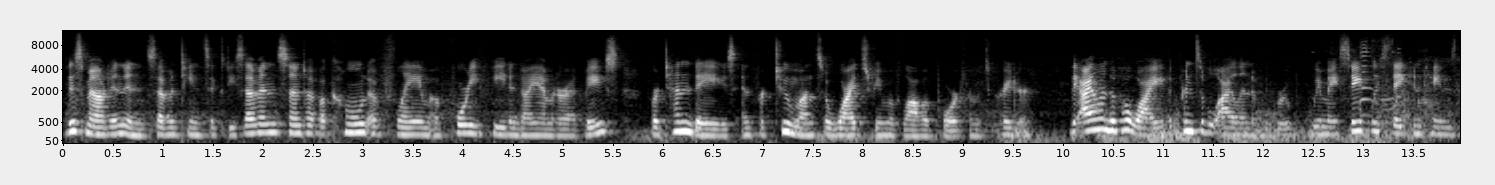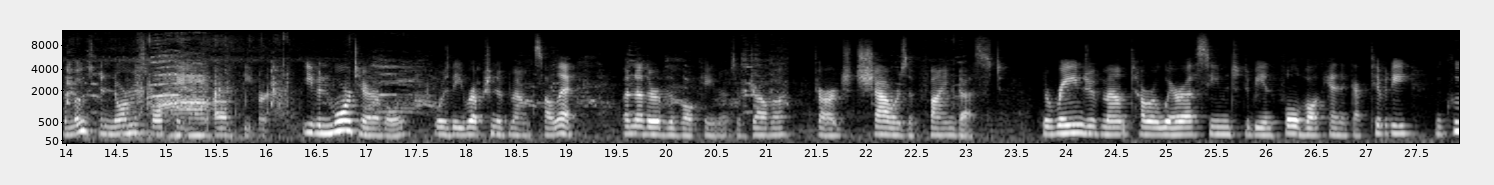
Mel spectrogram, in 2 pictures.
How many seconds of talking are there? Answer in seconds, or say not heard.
28 s.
